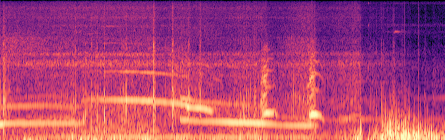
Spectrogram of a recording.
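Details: Huskies used for sled rides at Schröcken am Hochtannberg give overlapping steady howls with small upward bends, over a low engine-like rumble; a thump and noisy bustle follow at the end.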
